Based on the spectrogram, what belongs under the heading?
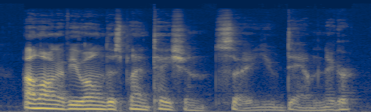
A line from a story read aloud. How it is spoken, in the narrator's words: he inquired, with a malicious sneer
